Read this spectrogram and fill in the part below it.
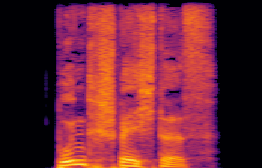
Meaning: genitive of Buntspecht
- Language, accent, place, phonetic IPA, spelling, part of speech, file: German, Germany, Berlin, [ˈbʊntʃpɛçtəs], Buntspechtes, noun, De-Buntspechtes.ogg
